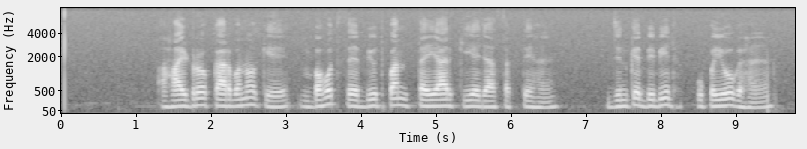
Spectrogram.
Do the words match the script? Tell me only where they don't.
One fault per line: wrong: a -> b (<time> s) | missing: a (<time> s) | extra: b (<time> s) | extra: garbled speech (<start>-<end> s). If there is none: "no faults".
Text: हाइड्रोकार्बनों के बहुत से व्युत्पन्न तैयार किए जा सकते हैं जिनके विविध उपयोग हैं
no faults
